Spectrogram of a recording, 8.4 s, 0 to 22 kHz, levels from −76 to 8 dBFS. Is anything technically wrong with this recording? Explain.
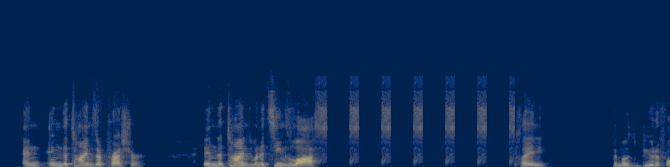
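Yes. From 4.08 to 6.43 s, just after "times when it seems", the speech falls into a stutter with silent gaps. A 114 ms fragment repeats six times, each followed by about 285 ms of digital silence, so bursts return every 399 ms. The likely cause is a stalled stream or player replaying its last buffer on each retry, and the speech that belonged in that span is lost. A waveform shows identical blocks separated by flat silent stretches, and a spectrogram shows repeated vertical stripes with blank gaps between them.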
